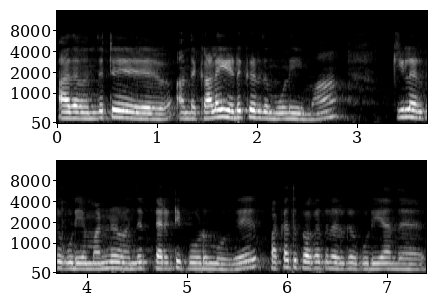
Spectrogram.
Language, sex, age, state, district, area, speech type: Tamil, female, 45-60, Tamil Nadu, Cuddalore, rural, spontaneous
